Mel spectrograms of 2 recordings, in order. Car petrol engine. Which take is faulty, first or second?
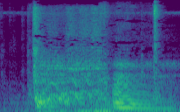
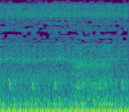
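first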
